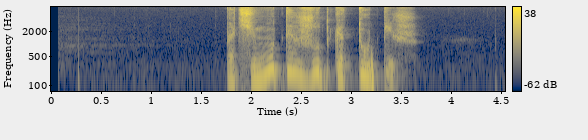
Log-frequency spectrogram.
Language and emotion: Russian, angry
